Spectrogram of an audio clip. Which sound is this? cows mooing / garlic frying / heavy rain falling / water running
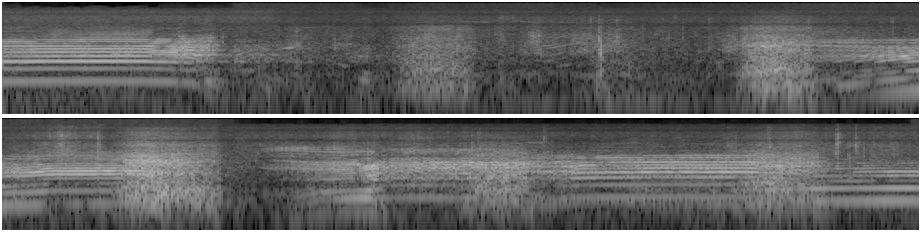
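cows mooing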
